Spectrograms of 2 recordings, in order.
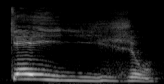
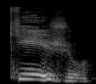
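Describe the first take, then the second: First: The first syllable has a gliding diphthong. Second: The first syllable has a single plain vowel. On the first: The speaker calls it right. "existe o ditongo" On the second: The speaker calls it wrong. "falamos demais errado"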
